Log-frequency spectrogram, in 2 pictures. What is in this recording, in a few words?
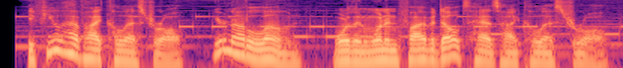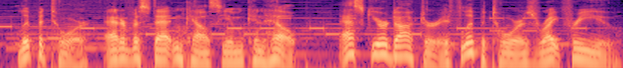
commercials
